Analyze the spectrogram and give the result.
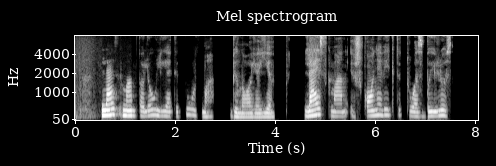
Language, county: Lithuanian, Vilnius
